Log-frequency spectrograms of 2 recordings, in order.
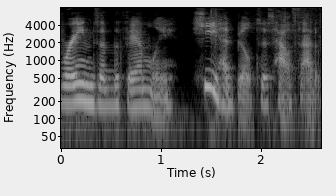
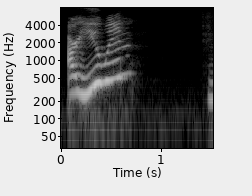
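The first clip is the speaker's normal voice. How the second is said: high sing-song call; 9 semitones higher, 3 dB louder than usual. Retold or imitated. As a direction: call sweetly at the door. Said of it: "so I called".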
